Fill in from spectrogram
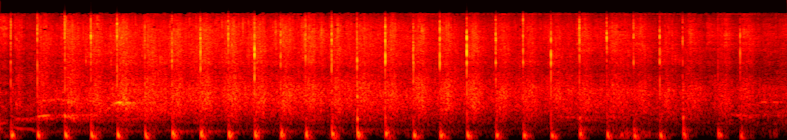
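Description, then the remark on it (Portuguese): An audience applauds in honour of the legacy of Christian leaders, among them Bud Wright, clapping together in a steady, even rhythm, roughly three sharp claps a second, each with a low thud beneath it, continuing loudly throughout with no one speaking. “Você pode aplaudir?”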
